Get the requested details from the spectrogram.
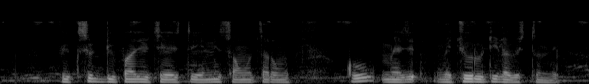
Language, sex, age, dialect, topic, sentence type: Telugu, male, 60-100, Central/Coastal, banking, question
